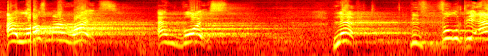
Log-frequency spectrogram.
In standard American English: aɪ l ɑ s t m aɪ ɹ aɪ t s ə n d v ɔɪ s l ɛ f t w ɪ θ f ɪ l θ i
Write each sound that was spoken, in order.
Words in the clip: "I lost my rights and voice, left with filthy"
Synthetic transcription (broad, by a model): aɪ l ɑ s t m aɪ ɹ aɪ t s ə n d v ɔɪ s l ɛ f t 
